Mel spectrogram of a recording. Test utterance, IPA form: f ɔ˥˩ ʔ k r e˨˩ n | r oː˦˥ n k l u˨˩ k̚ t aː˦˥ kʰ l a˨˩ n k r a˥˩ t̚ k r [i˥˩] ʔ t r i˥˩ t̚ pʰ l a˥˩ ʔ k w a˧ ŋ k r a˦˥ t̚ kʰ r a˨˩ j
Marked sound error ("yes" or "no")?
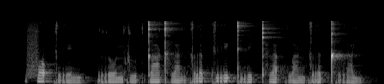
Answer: no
